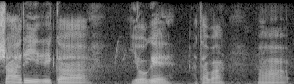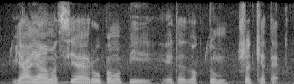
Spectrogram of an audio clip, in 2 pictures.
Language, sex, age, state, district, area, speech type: Sanskrit, male, 18-30, Karnataka, Shimoga, rural, spontaneous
